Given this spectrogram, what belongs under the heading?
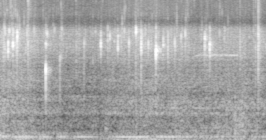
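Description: Vegetable chops, a Bengali street-food snack, fry slowly in oil over a low gas flame, giving a steady, faint, crackling sizzle with scattered small pops and no voices.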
